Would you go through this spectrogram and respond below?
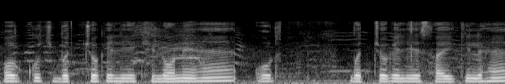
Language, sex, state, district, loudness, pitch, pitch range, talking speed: Hindi, male, Uttar Pradesh, Saharanpur, -14 LUFS, 140 Hz, 135-145 Hz, 140 wpm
